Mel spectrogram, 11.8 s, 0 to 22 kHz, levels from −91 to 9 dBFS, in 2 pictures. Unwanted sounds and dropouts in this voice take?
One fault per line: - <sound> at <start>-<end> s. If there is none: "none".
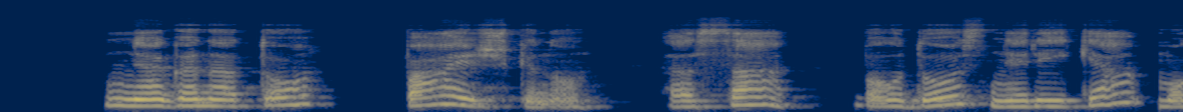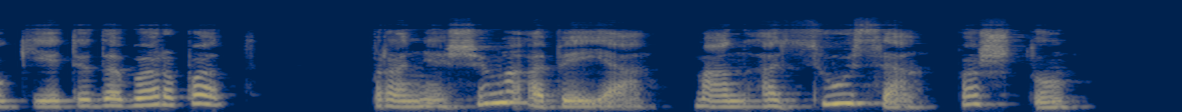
none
